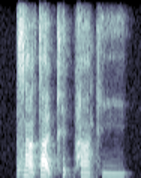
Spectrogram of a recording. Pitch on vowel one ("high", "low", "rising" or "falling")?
falling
